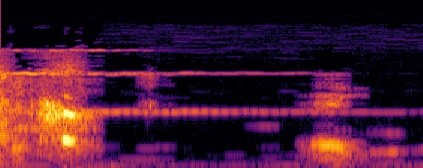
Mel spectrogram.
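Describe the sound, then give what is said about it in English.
A pay phone in a booth rings late at night with a steady, fairly faint electronic tone that holds for a couple of seconds, briefly joined by a short vocal outburst at the start and a murmur near the end. “Well, look, you can just let it go and it'll stop ringing. Who calls a pay booth this time of night?”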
